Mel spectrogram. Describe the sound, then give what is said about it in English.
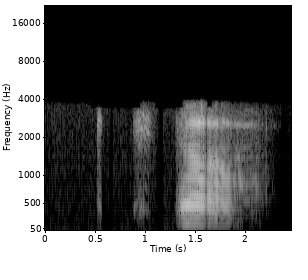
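Two short breathy clicks, then one drawn-out meow with a rising and falling pitch from Snow, a big, furry cat. The sound is fairly loud and heard on its own without any talking. “For those who don't know, we got a cat named Snow.”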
